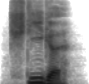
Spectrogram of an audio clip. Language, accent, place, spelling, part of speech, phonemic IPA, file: German, Germany, Berlin, Stiege, noun, /ˈʃtiːɡə/, De-Stiege.ogg
- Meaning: 1. narrow, often steep stairs (e.g. to a loft) 2. stairs in general, staircase 3. separate entry, doorway and/or staircase to or inside an apartment building, apartment complex or a housing complex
